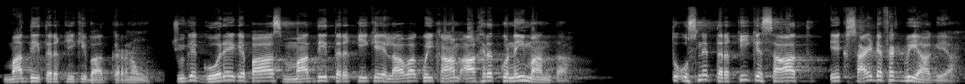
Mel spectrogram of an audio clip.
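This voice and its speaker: A man's voice: fairly high pitch, lively intonation, sharp tone. A man in his forties from Pakistan, a mufti giving a conversational religious lecture to a live audience over a microphone. He wanders off on tangents and chants Arabic verses before explaining them.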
